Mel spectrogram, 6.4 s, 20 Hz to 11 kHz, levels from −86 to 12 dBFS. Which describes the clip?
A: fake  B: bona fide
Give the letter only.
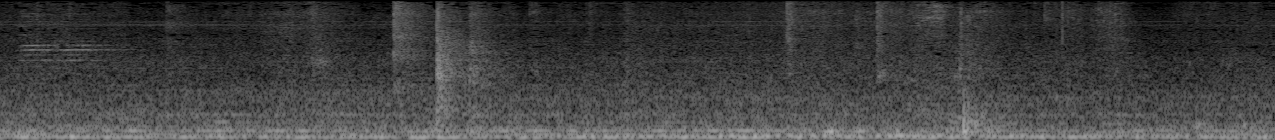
B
